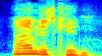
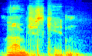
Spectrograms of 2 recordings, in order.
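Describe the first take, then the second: First: Said in the usual way. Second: Muttered aside. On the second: Real, not acted.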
